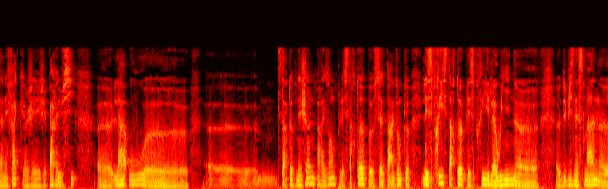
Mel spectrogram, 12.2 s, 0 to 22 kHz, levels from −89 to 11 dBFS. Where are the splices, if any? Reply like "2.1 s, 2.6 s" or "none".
none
